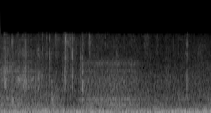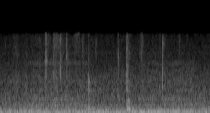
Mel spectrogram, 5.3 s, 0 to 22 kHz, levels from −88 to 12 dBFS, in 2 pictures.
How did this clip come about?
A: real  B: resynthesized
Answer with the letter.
B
